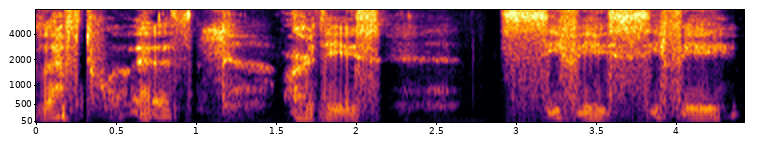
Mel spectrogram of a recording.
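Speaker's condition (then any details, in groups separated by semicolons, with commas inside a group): Abductor spasmodic dysphonia; breathiness from vocal folds opening involuntarily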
